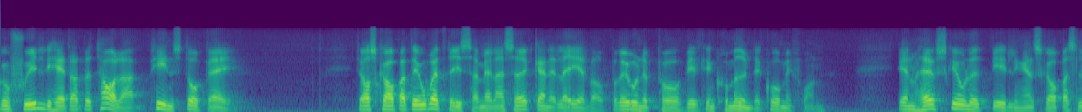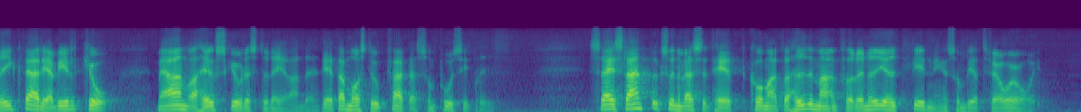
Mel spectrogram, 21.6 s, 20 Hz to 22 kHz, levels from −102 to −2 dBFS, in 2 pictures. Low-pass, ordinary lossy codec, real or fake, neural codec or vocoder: none; none; fake; codec, 16 kHz, about 1 kbps, DyCAST, with the encoder's durations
